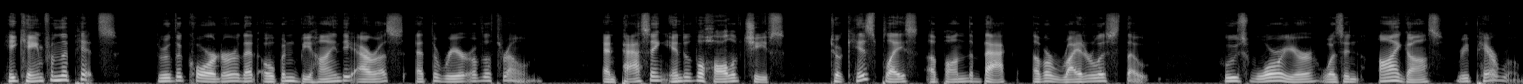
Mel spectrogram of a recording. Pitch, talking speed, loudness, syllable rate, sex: 140 Hz, 175 wpm, -21 LUFS, 4.8 syllables/s, male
